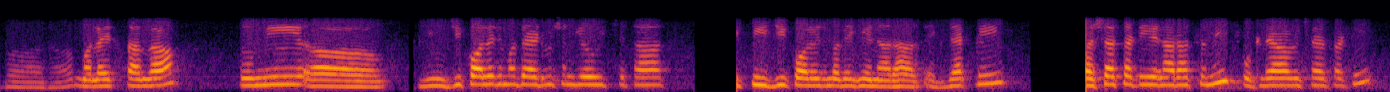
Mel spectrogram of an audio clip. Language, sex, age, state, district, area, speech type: Marathi, female, 45-60, Maharashtra, Mumbai Suburban, urban, conversation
